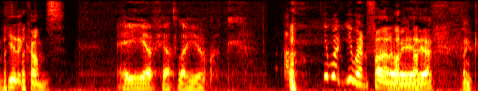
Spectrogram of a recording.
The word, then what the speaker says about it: Eyjafjallajökull: Eyjafjallajökull. It's not bad. Do you want to hear the official pronunciation? Here it comes. Eyjafjallajökull.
